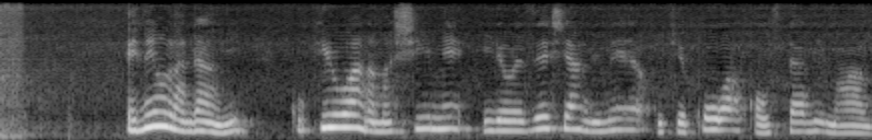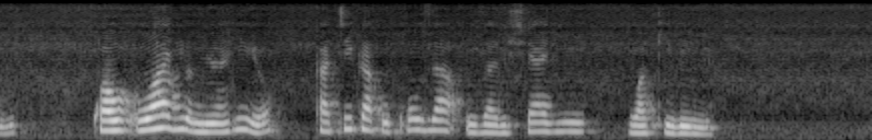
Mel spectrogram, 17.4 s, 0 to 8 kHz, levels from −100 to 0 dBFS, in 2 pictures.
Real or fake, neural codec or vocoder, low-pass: fake; codec, 16 kHz, 4 kbps, FunCodec, trained on LibriTTS, 50 frames a second; 7.2 kHz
